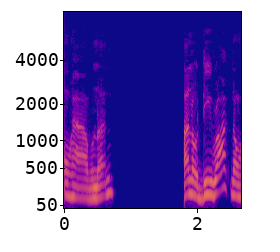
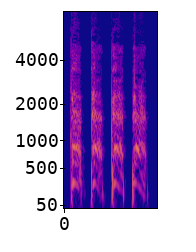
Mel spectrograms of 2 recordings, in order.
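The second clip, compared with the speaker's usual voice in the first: high, evenly spaced vocal pops; imitated gunfire; 11 semitones higher, slower than usual. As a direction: mimic shots several cars away. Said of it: "five or six cars were like".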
